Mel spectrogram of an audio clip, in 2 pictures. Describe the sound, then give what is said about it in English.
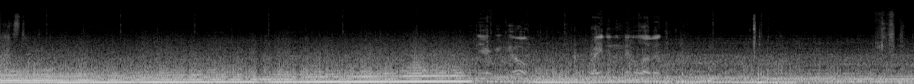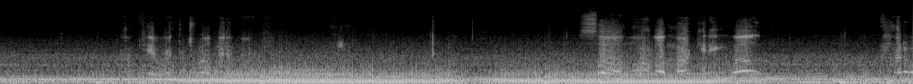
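Steady low engine drone and road rumble inside a car moving very slowly in the slowest lane of traffic on Dowling Avenue, with gear-like pitch shifts and occasional clicks and rattles over the continuous hum. “Well, I'm at Dowling Street, Dowling Avenue, and it's moving very slowly. I'm in the slowest lane.”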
